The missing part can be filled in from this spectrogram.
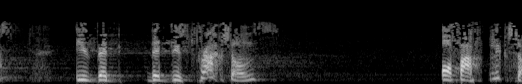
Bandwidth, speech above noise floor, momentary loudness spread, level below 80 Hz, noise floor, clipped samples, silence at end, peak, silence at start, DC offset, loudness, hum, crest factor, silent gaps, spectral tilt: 7.6 kHz; 43 dB; 15 LU; -66 dBFS; -63 dBFS; under 0.1%; 0 s; 0 dBFS; 0 s; under 0.1%; -20 LUFS; none; 22 dB; none; -2.5 dB/octave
